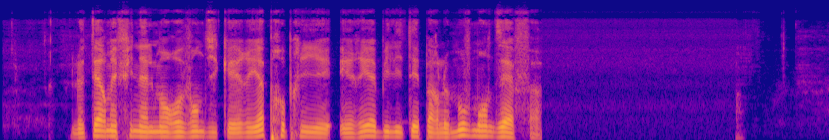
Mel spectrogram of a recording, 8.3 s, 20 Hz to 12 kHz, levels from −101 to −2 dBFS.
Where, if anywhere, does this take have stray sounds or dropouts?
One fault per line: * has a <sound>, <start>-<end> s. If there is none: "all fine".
all fine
